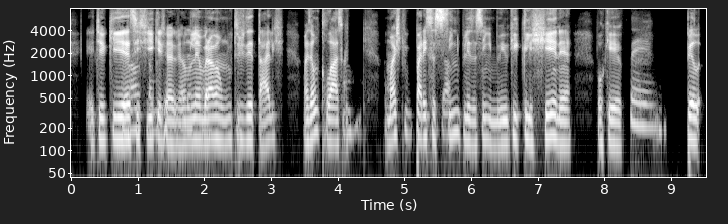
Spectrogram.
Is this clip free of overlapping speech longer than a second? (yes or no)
no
